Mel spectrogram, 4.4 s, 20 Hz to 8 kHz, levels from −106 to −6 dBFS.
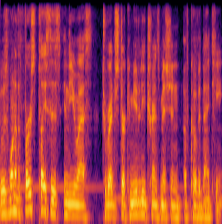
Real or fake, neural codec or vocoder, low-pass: real; none; 7.2 kHz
